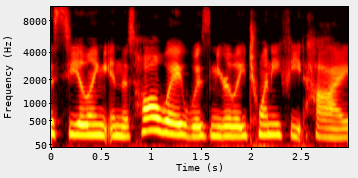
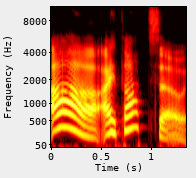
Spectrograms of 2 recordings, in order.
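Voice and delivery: slow mystic fortune-teller voice; 3 semitones higher, 4 dB louder than usual. Describing the mother's sweeping guesses, imitating the mother: stereotypical fortune teller voice. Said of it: "in like a la stereotypical fortune teller".

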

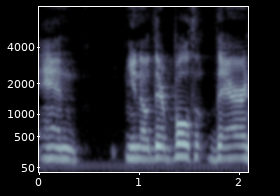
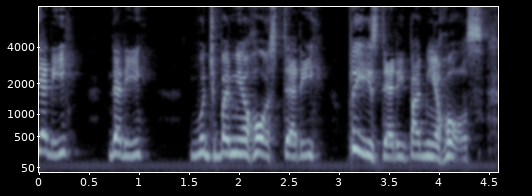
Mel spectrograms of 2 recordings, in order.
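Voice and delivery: put-on creepy child voice; 4 semitones higher than usual. Speaker recalls a scene from a TV episode, doing a South Park kid impression. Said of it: "it sounds exactly like that".

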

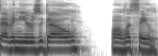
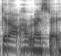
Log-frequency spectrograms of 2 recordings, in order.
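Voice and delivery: put-on rude, dismissive voice. Retelling an advertiser turning down the magazine: imitating a rude advertiser. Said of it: "It was rude as could be".

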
